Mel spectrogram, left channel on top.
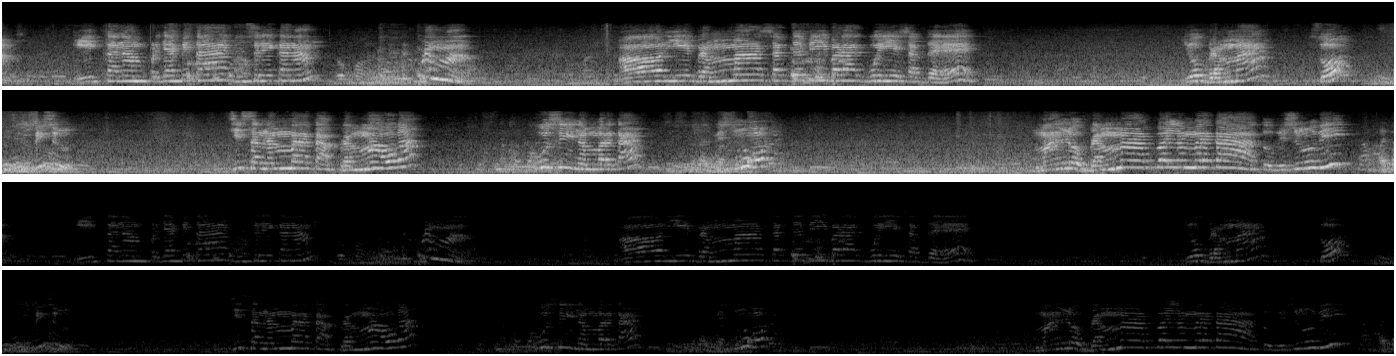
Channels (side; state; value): right; quieter; 34.4 dB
